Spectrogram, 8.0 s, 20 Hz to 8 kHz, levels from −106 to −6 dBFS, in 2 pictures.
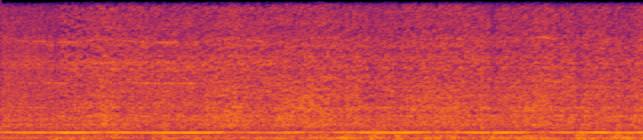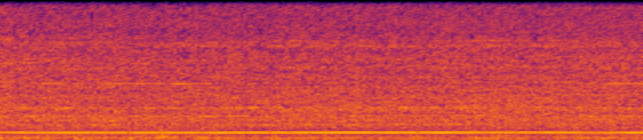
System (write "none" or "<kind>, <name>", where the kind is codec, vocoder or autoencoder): none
